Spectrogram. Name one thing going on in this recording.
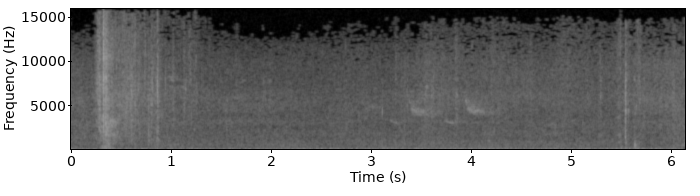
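Footsteps squelch through wet mud and grass.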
